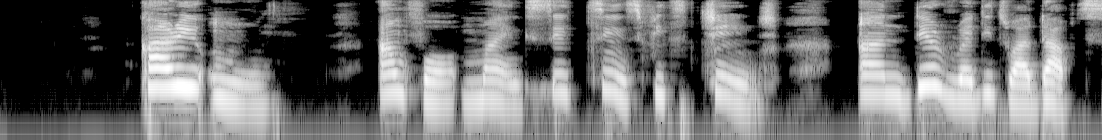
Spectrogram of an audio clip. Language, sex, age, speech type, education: Nigerian Pidgin, female, 15-29, spontaneous, tertiary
